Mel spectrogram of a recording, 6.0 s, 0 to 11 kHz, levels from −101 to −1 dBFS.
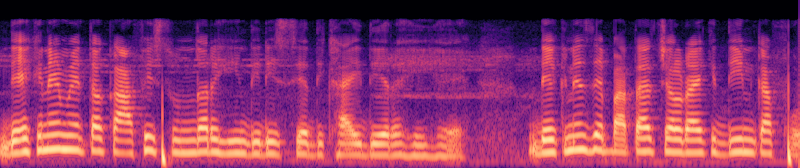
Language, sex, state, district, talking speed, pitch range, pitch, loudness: Hindi, female, Odisha, Khordha, 190 wpm, 195-230 Hz, 215 Hz, -14 LUFS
